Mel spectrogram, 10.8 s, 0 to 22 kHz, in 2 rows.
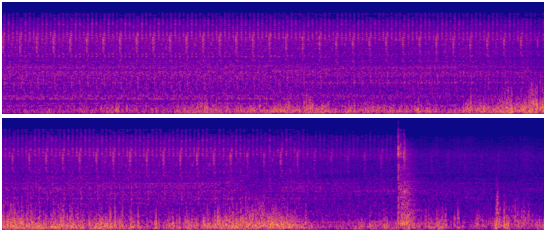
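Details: Engine knock on a Hyundai 2.0 G4NA, fully warm after a 1.5 km drive: a light, uneven ticking knock about four per second at idle that comes and goes at random regardless of warm-up; the dealer says everything is normal.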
